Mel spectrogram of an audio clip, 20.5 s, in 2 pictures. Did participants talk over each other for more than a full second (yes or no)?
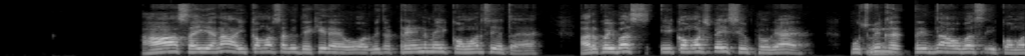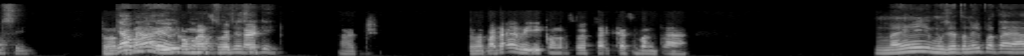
yes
